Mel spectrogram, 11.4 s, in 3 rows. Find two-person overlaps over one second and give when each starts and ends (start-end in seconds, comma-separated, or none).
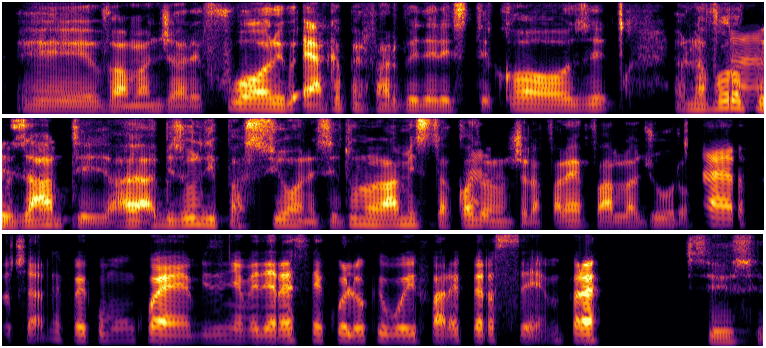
none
